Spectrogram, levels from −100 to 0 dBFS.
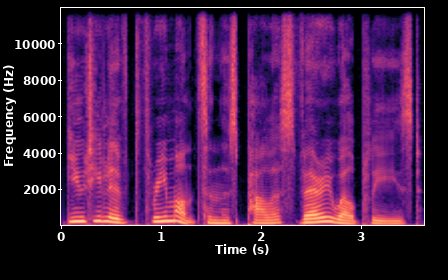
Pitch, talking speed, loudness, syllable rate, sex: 190 Hz, 165 wpm, -17 LUFS, 4.5 syllables/s, female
